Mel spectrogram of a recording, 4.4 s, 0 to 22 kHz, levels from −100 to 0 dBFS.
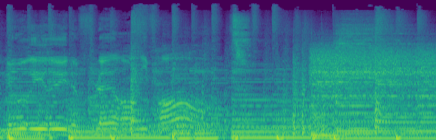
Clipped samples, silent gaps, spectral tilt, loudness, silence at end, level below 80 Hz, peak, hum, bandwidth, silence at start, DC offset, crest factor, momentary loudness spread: under 0.1%; none; -6 dB/octave; -20 LUFS; 0 s; -24 dBFS; -6 dBFS; none; 17.5 kHz; 0 s; under 0.1%; 14 dB; 3 LU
